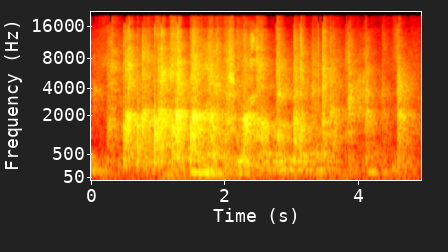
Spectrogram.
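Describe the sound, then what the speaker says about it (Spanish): A small audience at a Spanish-language conference talk claps to welcome the speaker, uneven, loose clapping close by with some heavier taps and thumps, no one speaking. "Un aplauso,"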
